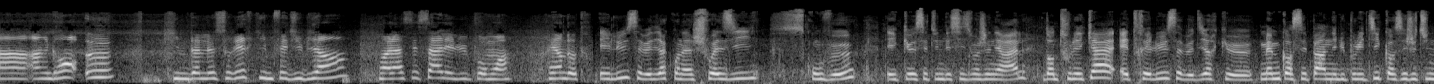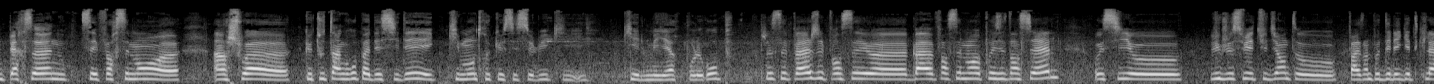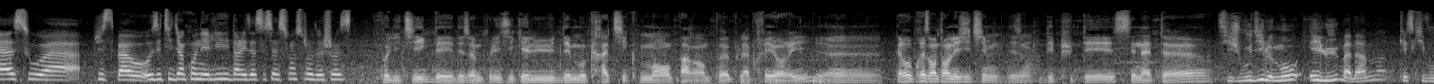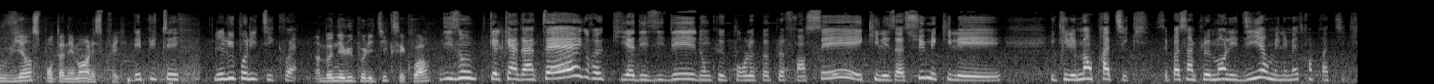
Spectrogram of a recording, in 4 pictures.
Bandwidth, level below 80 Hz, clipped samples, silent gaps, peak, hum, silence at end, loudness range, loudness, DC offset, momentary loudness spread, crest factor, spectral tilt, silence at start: 14.5 kHz; -48 dBFS; under 0.1%; none; 0 dBFS; none; 0.75 s; 6 LU; -17 LUFS; under 0.1%; 11 LU; 16 dB; -3.5 dB/octave; 0 s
